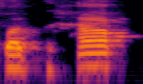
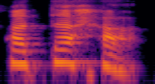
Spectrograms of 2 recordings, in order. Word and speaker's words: fatha: When you pronounce the fatha, not fataha. Okay? Fatha. Okay. Fatha. Even in the fatha, when you pronounce that ha in the fatha, Okay. ha you should pronounce with the air.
